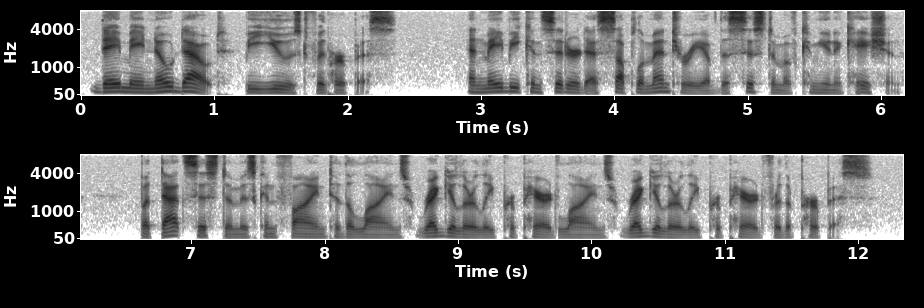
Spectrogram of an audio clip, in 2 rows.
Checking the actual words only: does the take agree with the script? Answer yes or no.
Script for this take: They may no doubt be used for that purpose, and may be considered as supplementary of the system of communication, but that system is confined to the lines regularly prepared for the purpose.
no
